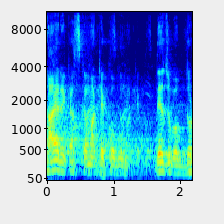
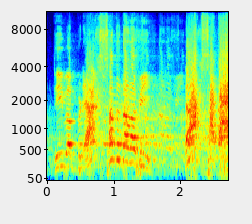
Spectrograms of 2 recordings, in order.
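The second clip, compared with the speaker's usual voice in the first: higher, much louder shout of the order; shouted command; 8 semitones higher, 17 dB louder than usual. Real, not acted. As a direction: yell it across the field. Repeats order, then shouts it.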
